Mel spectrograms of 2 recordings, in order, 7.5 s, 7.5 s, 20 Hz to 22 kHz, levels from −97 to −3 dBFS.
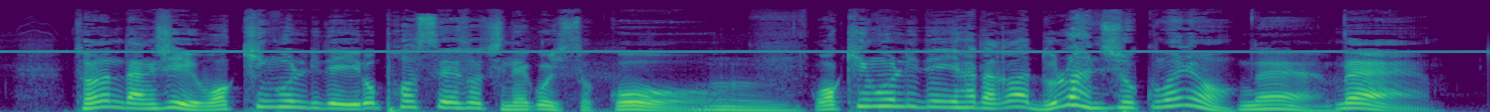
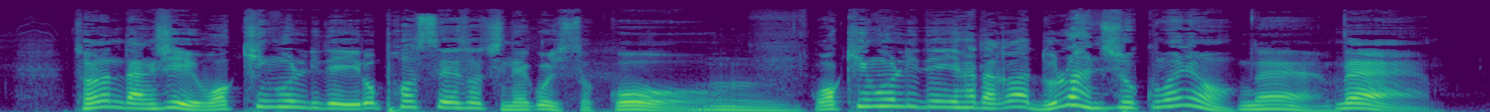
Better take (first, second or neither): second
